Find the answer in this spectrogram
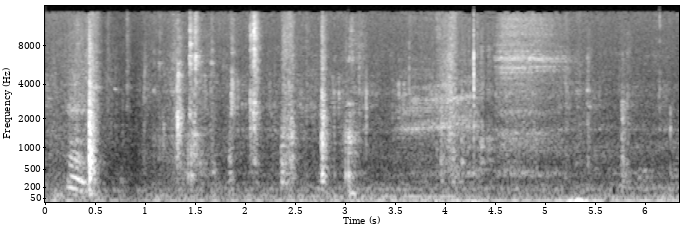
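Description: A short murmured 'hmm', then scattered light knocks and clicks of objects being handled and moved about, with a stretch of rustling about four seconds in.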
